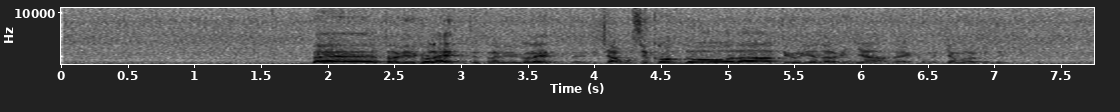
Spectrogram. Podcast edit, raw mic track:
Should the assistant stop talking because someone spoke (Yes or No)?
No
